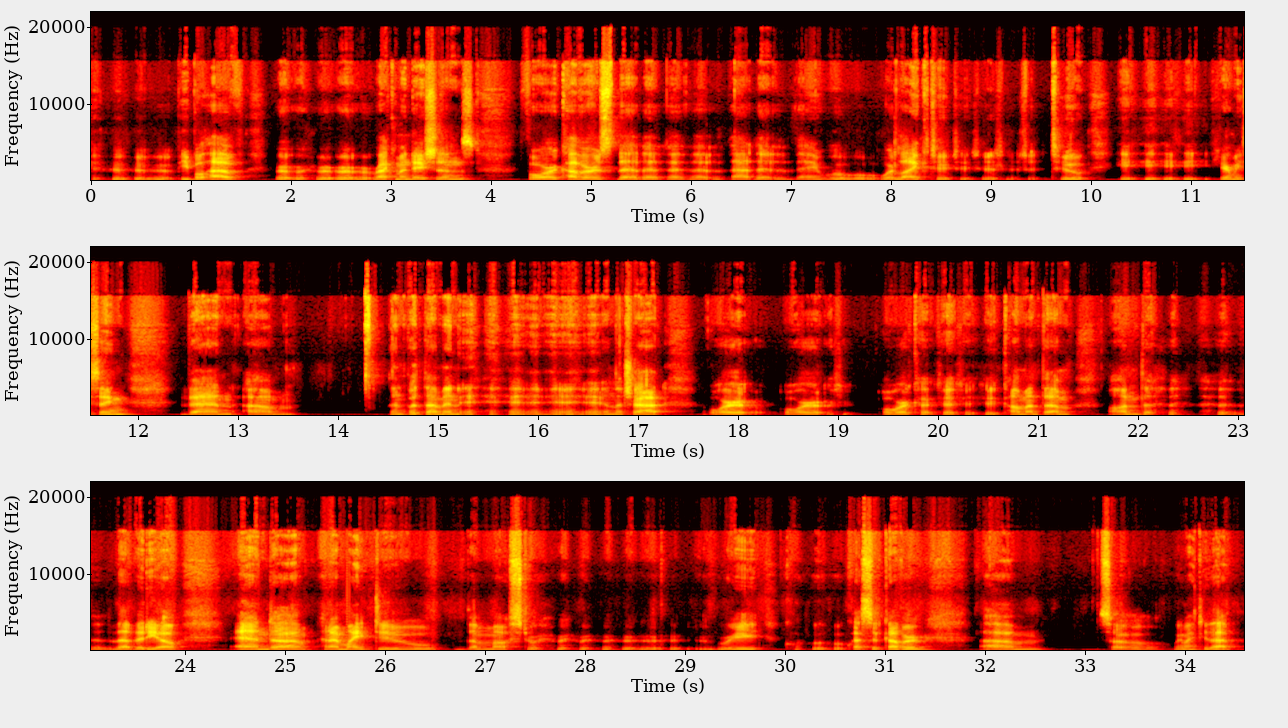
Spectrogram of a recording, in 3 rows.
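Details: Adult man who has stuttered since age eight, about 26 years, with speech therapy off and on until his early 20s; not using fluency strategies here; he reports blocks with throat tension and frequent repetitions; stuttering.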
